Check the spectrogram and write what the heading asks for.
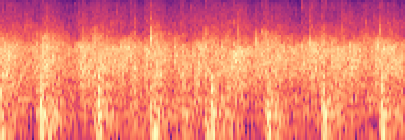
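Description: Applause from the members of a parliament chamber: many people clapping steadily.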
